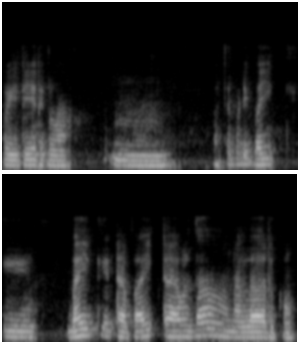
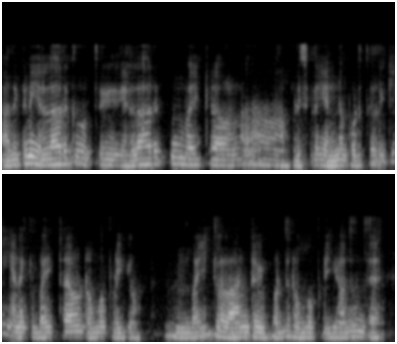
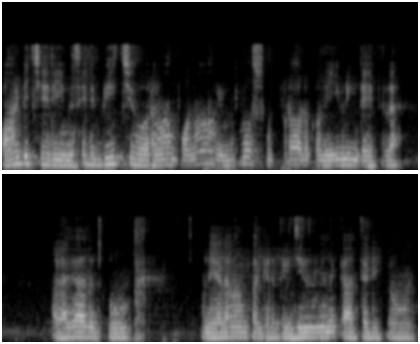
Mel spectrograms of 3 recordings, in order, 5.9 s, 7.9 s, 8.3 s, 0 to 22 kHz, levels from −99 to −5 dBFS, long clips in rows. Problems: low volume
